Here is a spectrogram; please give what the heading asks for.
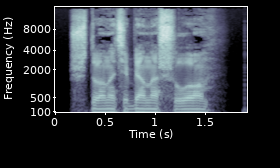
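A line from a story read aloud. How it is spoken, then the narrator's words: Strained, through gritted teeth. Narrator (Russian): процедил Гаранин, стараясь сбросить с себя упирающуюся кошку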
